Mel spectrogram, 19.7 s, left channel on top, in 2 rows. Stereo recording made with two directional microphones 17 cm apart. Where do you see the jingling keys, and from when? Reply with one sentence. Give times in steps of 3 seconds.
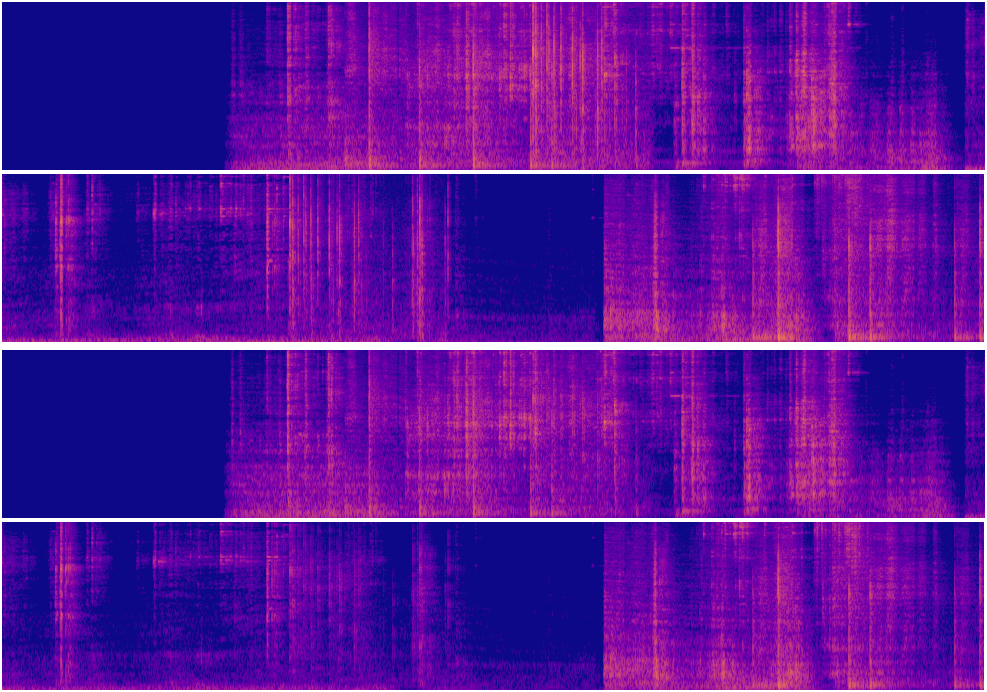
You can hear the jingling keys on the right from 0 s, in the centre from 6 s, on the left from 9 s, in the centre from 15 s and on the right from 18 s.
